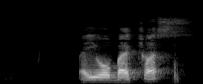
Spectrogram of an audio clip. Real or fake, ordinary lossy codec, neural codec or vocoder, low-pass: real; AAC, 48 kbps; none; 10.8 kHz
